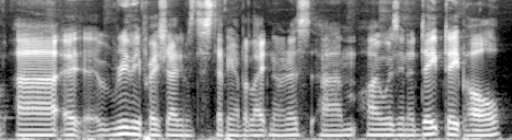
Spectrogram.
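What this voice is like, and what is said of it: Hoarse, croaky deep voice. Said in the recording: “this pesky laryngitis ... it adds a certain edge, a rustic edge to my voice ... rusty and croaky ... croaky boys with their deep voices”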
